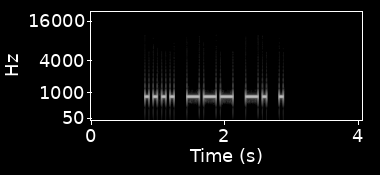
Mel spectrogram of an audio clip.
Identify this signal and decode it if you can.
Morse code, heard as a keyed tone, about 19 wpm, 800 Hz. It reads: HONE
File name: H Prefixes / H mp3s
